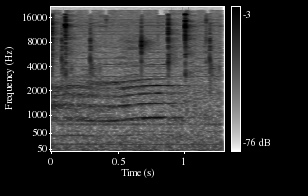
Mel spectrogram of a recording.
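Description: A cat gives a brief, faint meow with a drawn-out tonal quality in a quiet room, lasting barely over a second.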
